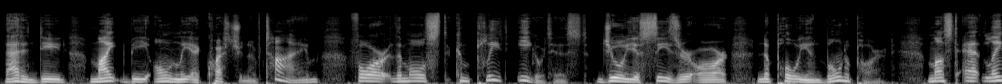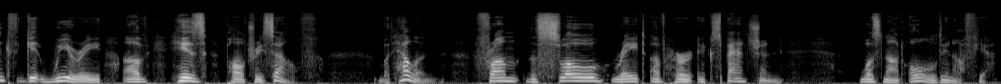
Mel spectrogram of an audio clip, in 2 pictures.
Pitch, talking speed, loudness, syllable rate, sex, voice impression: 120 Hz, 125 wpm, -21 LUFS, 3.8 syllables/s, male, very masculine, very middle-aged, very thick, very tensed, very powerful, very bright, very soft, very clear, very fluent, raspy, cool, slightly intellectual, very refreshing, slightly sincere, slightly calm, mature, very friendly, very reassuring, very unique, very wild, sweet, very lively, slightly kind, intense, slightly sharp, light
